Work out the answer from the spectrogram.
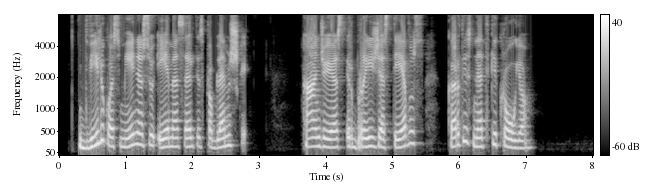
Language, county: Lithuanian, Kaunas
